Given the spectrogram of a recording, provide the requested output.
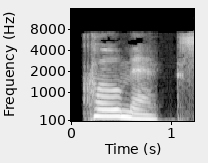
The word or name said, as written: Comex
